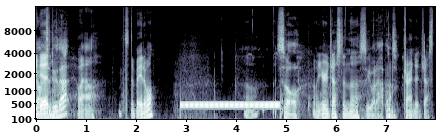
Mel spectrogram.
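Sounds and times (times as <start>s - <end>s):
speech: 0.0s - 2.4s, 4.2s - 7.9s
electronic ringback tone of an outgoing phone call: 2.9s - 4.9s.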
